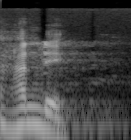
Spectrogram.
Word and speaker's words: Hyundai: Hyundai itu dibacanya Hyundai.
